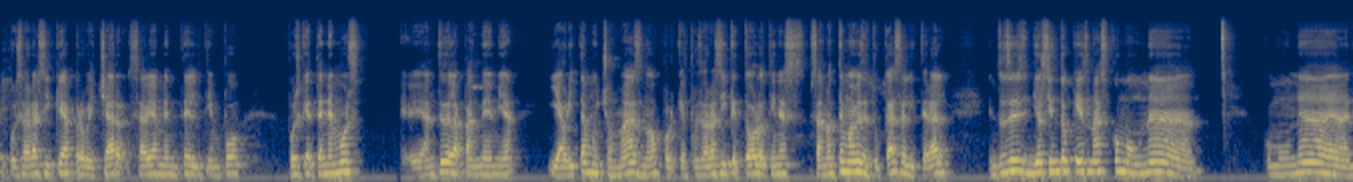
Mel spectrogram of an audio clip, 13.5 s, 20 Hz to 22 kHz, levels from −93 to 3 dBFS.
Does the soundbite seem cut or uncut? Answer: uncut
